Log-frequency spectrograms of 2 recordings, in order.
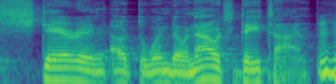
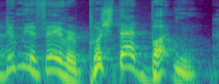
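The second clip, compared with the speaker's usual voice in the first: terrible put-on British accent, pitched up; 7 semitones higher, 4 dB louder than usual. Acting out what a flight attendant asked a passenger, in a deliberately bad British accent. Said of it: "terrible uh, British a- or Australian accent".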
